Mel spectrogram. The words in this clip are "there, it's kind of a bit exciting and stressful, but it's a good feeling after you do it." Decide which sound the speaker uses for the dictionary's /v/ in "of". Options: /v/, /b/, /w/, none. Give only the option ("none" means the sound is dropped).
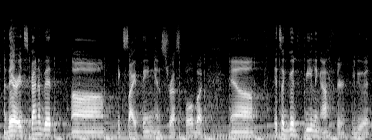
/b/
